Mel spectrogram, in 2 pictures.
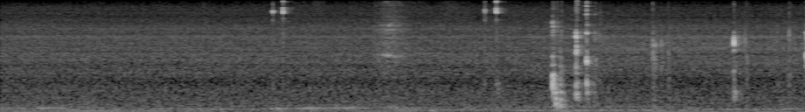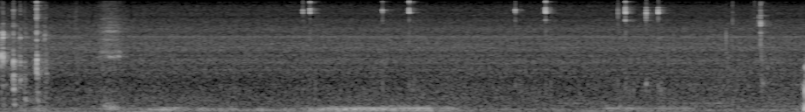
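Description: Faint computer mouse and keyboard clicks, a dozen or so short taps at irregular intervals.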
